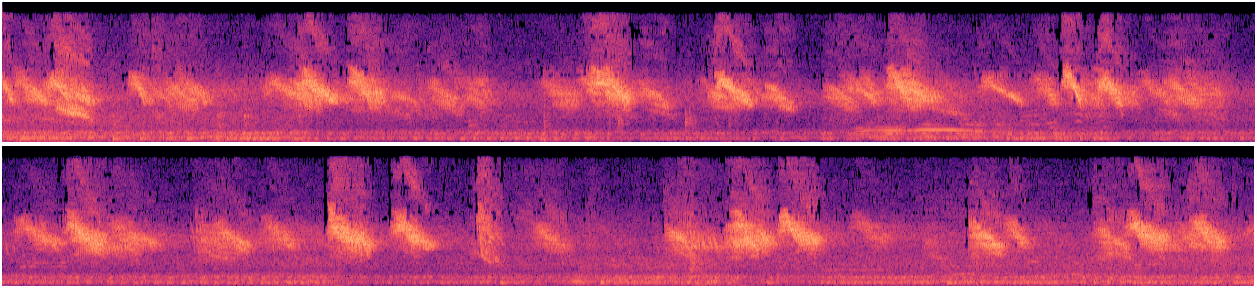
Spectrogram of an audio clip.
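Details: A flock of swallows at dawn, flying, chatters almost without pause, high twittering chirps overlapping in quick bursts, over a low steady background hum.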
